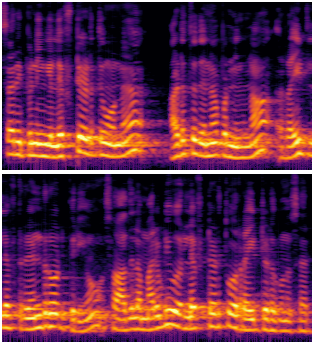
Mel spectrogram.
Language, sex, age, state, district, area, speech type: Tamil, male, 18-30, Tamil Nadu, Salem, urban, spontaneous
